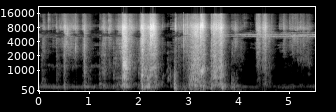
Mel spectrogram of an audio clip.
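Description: Packing tape being ripped off a cardboard parcel box: a few loud tearing rips around two and three seconds in, with lighter rustling and scraping of the box between.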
